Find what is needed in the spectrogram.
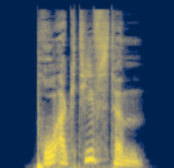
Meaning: strong dative masculine/neuter singular superlative degree of proaktiv
- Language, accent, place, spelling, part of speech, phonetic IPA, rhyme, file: German, Germany, Berlin, proaktivstem, adjective, [pʁoʔakˈtiːfstəm], -iːfstəm, De-proaktivstem.ogg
